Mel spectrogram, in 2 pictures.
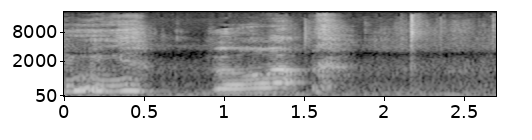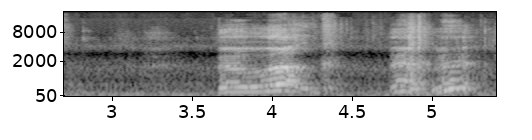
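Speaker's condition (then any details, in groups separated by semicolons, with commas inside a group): Cerebral palsy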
